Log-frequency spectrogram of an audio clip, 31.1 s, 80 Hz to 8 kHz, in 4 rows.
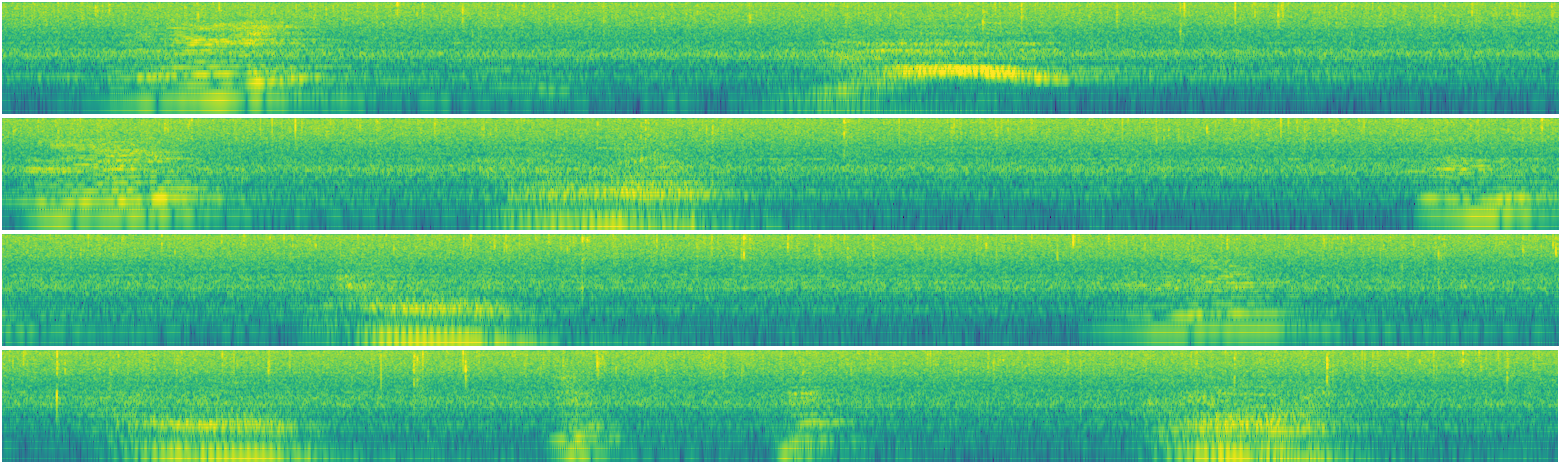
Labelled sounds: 0.9	1.4	humpback whale, 1.3 to 1.8 kHz
8.0	8.7	humpback whale, 1.6 to 2.8 kHz

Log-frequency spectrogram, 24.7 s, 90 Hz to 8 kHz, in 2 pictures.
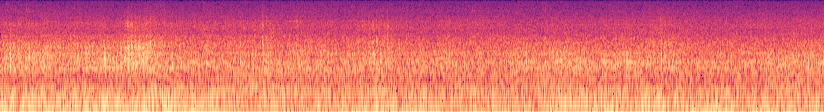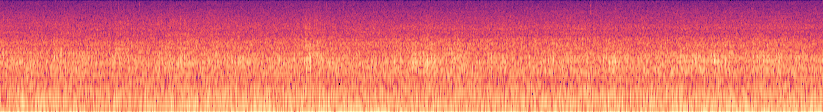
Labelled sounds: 1.7	2.4	vessel noise, 0.57 to 4.5 kHz

